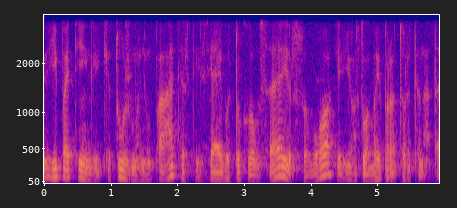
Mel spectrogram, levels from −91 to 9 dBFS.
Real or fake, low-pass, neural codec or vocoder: real; 3.6 kHz; none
